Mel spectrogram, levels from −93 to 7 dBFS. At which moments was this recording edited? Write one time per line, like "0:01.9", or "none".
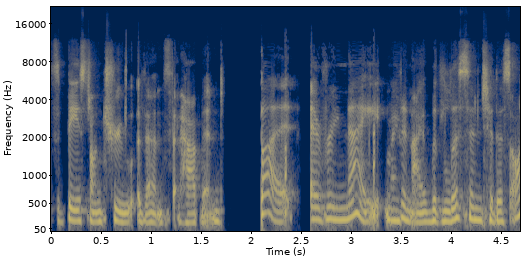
0:02.5
0:03.5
